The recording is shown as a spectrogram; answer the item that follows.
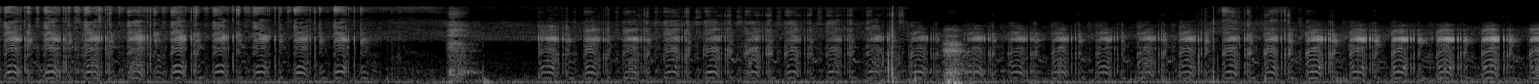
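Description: Dense chorus of calling insects, a fast pulsing high buzz that drops away briefly about four seconds in. A single low thump comes just past halfway.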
